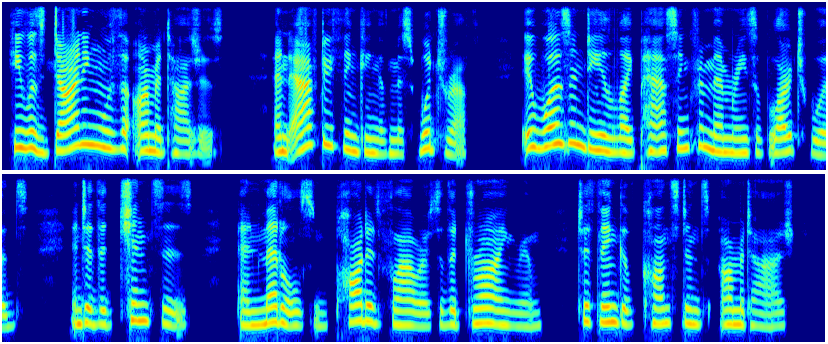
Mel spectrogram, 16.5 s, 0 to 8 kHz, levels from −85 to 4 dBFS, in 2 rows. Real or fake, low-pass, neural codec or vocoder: real; 7.2 kHz; none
